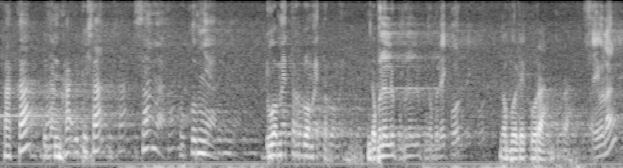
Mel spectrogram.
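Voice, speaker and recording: A man teaching Quran recitation rules in a mosque, breaking into slow chanted verses and quizzing his students. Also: a little high, lively intonation. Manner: quizzes the class. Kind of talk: tajwid lesson with chanted recitation. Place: large mosque hall. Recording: echoey mosque hall with crowd.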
